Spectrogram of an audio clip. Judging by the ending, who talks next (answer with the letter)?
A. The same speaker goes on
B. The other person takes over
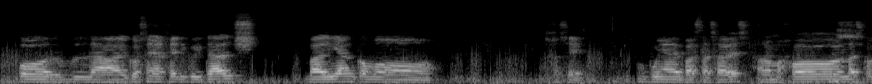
A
